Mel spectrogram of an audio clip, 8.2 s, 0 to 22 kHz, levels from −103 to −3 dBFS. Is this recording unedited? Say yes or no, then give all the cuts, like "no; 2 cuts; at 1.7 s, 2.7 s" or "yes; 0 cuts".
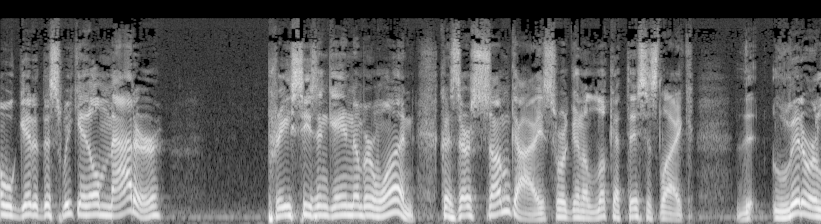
yes; 0 cuts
